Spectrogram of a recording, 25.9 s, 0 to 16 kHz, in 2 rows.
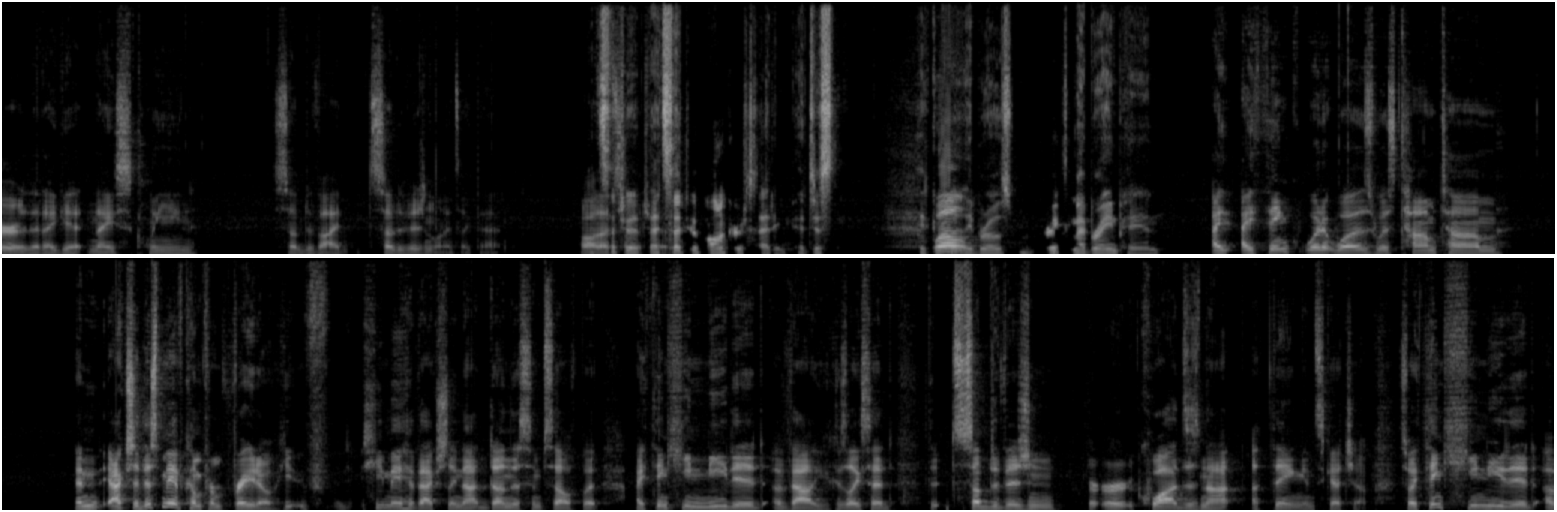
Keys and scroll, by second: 1.0 space.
